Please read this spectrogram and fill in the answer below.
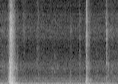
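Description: A Daihatsu Ayla's front door slammed shut from inside the cabin: one loud, sharp thud about a quarter second in, then a lighter knock about a second and a half later. The door panel has glasswool damping fitted behind the trim, and the slam is a test of whether the door trim still rattles.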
